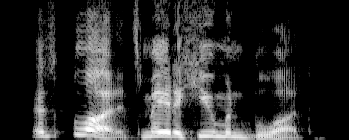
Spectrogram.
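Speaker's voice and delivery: put-on high, loud, booming New York accent. Retelling what a sanitation worker told him, in a new york accent. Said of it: "just in his New York accent".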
